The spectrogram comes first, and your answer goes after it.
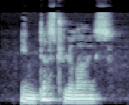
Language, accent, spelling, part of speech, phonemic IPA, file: English, Southern England, industrialize, verb, /ɪnˈdʌstɹiəlaɪz/, LL-Q1860 (eng)-industrialize.wav
- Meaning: 1. To develop industry; to become industrial 2. To organize along industrial lines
